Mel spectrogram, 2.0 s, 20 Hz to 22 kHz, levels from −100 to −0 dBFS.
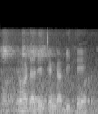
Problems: continuous background conversations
